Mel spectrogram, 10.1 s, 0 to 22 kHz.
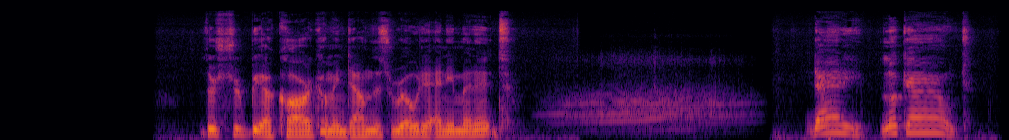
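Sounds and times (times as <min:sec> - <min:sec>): car driving by: 0:05.4 - 0:07.7.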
